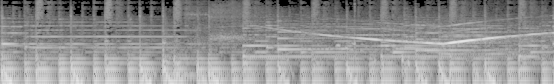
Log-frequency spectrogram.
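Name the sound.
emergency vehicle sirens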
